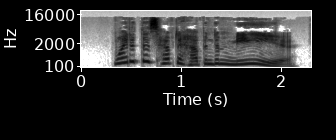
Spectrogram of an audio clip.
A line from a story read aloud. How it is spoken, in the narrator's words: Jeffy whined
